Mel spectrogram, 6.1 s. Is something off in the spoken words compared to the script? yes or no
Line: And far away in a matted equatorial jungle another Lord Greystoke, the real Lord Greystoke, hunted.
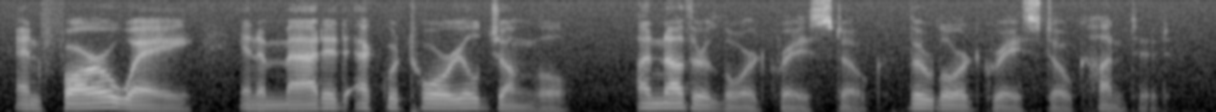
yes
